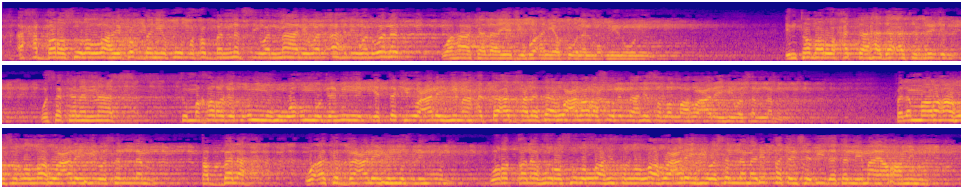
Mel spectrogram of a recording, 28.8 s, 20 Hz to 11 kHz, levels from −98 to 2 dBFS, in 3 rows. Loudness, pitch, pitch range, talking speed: -15 LUFS, 245 Hz, 225-255 Hz, 125 wpm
